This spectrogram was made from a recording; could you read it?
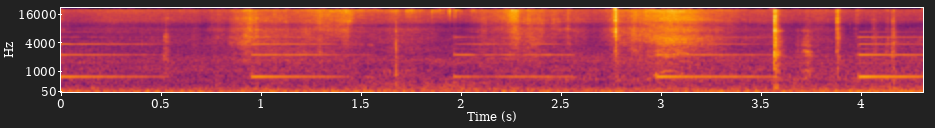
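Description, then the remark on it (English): A car's seatbelt warning chime sounds five times in a steady rhythm, each mid-pitched electronic beep lasting about half a second, over the constant low rumble of a running vehicle. “Anybody know how to disable a seatbelt buzzer?”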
